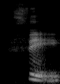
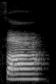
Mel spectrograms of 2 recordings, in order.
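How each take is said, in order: First: The vowel sounds like the word 'see'. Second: The vowel sounds like the word 'eye'. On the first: The speaker calls it right. "It is Fee" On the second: The speaker calls it wrong. "my southern ass pronounced that title wrong"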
